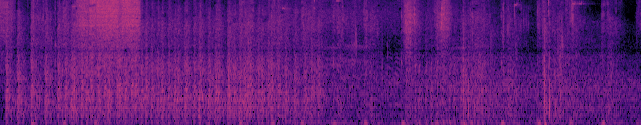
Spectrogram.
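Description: Footsteps thud steadily on the ground.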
